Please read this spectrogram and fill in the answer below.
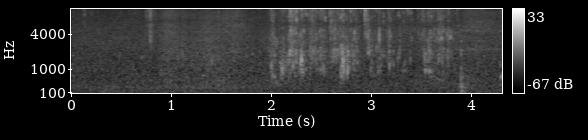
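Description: Shallow stream water trickling softly over sand and stones, with a run of small irregular clicks and crackles from about halfway through.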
